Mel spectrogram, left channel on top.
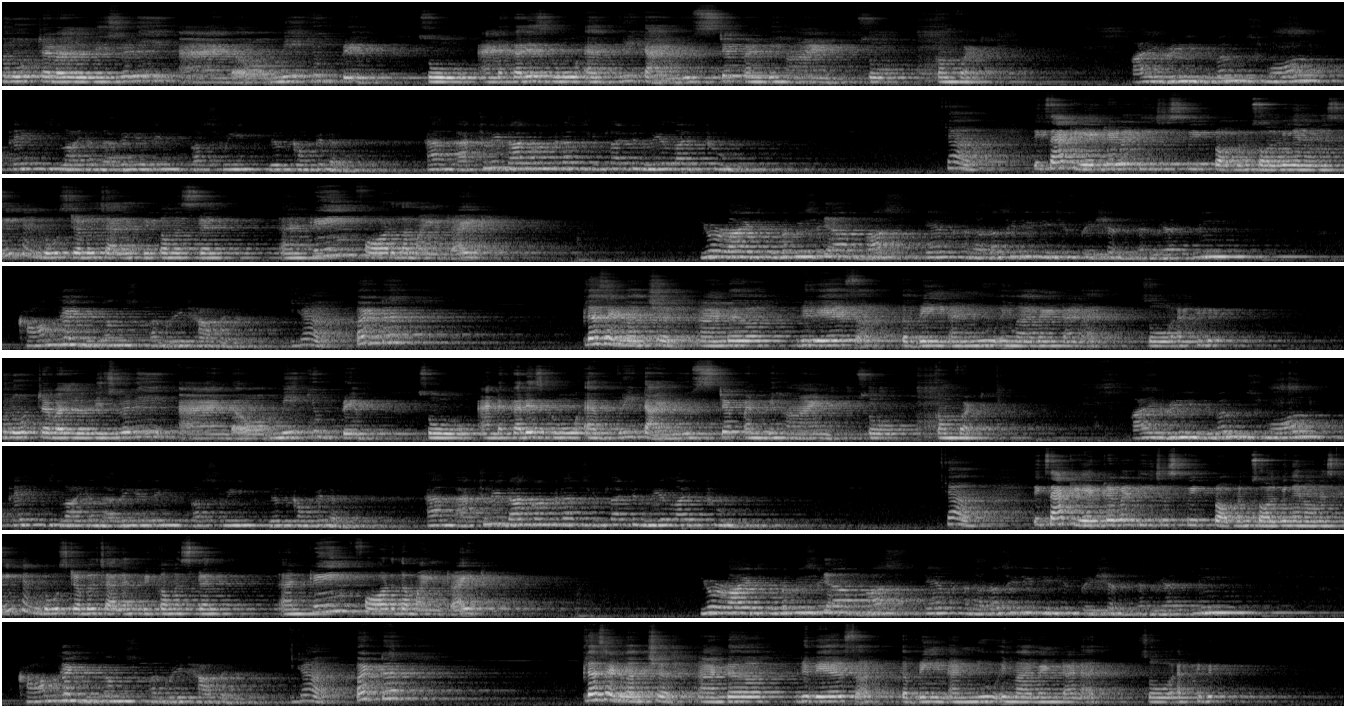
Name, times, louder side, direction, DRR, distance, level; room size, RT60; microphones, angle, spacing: voice 1, 0.0-3.7 4.2-9.8 22.9-29.1 29.6-31.7 35.1-35.2 40.9-41.0 43.1-44.6 46.1-51.3 51.7-52.4, right 1 dB, 35° right, 2 dB, 0.8 m, -22 dB
voice 2, 11.3-13.2 13.5-16.9 17.6-20.7 33.8-39.2 40.4-42.6, right 1 dB, 5° right, -3 dB, 2.0 m, -25 dB
9.4 x 7.5 x 9.2 m, 2.5 s
head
